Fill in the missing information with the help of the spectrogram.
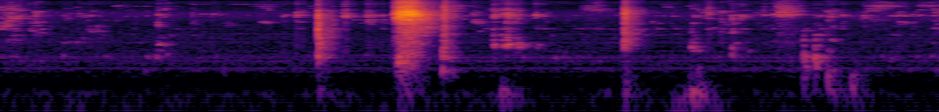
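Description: Kitchen knife cutting fish and knocking against a cutting board: a handful of scattered knocks and clicks, the loudest about two and a half seconds in.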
